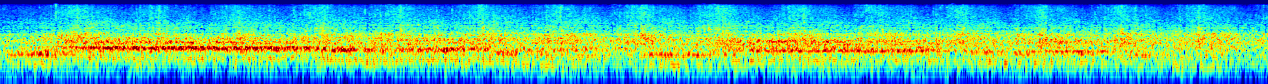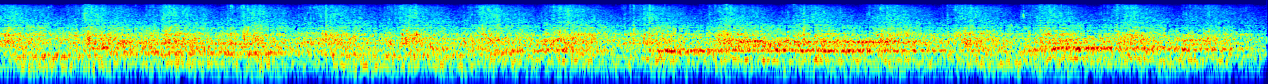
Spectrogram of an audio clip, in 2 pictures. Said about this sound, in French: Cette version donne à son tour naissance à d'innombrables chants de supporters.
